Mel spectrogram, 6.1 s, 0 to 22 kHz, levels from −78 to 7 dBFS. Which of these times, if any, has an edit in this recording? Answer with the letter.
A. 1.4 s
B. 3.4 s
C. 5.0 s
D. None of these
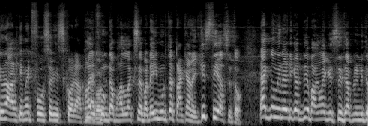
A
